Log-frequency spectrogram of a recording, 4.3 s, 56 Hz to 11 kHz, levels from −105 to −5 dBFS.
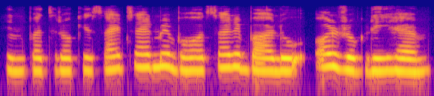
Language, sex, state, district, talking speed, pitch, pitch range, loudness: Hindi, female, Jharkhand, Ranchi, 165 wpm, 230 Hz, 225-265 Hz, -16 LUFS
